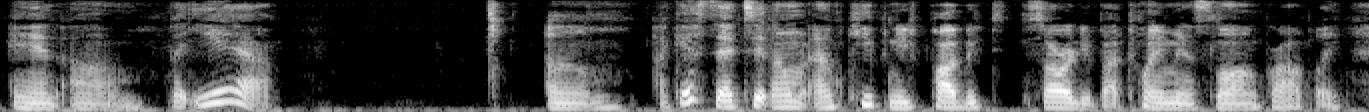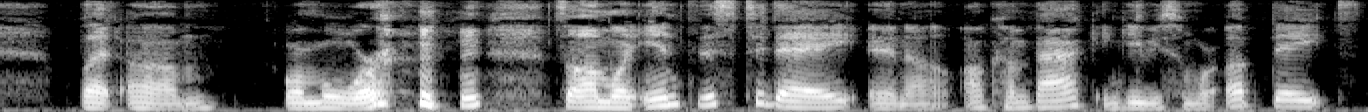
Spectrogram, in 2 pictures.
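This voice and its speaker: A woman's voice: sits low, expressive, moderate pace, warm tone, no room sound, clean studio sound. A woman in her fifties talking casually to her viewers, chatty and rambling, often laughing. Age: 50s. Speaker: vlogger.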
